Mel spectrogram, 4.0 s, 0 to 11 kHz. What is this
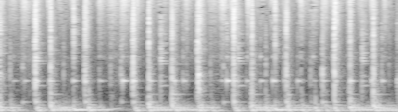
Percussion-loop,2 bars, 120bpm.(Groove B)
Instruments: Schlagwerk U80 Neck-Udu; Meinl TOPCAJ2WN Slap-Top Cajon; Meinl SH5R Studio Shaker, 16" Floortom with Korino Drumheads.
